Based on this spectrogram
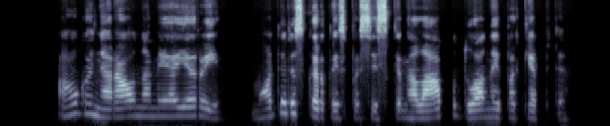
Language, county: Lithuanian, Kaunas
